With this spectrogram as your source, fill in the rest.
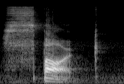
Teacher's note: And another example, park is aspirated, but you don't forget that remain unaspirated after s at the beginning of a word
